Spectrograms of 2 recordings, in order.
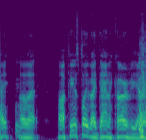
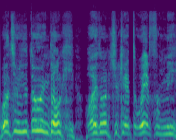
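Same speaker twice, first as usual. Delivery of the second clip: very high, shrill, loud, deliberately bad cartoon voice; 13 semitones higher, 7 dB louder than usual. Asked to do funny voices for the kids, a bad Shrek impression. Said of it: "Is that a bad impression of Shrek".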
